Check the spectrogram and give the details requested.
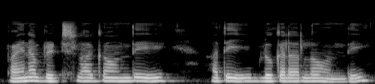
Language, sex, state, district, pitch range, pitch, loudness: Telugu, male, Telangana, Mahabubabad, 150-160 Hz, 150 Hz, -15 LUFS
